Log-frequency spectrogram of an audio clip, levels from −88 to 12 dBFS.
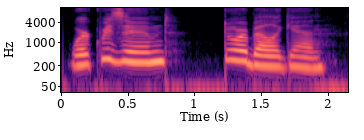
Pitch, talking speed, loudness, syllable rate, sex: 235 Hz, 140 wpm, -17 LUFS, 5.0 syllables/s, female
